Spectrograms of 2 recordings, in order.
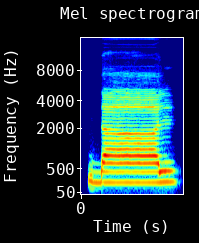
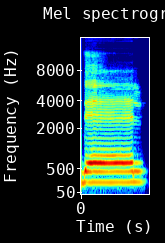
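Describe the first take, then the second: First: The vowel is a plain, normal a sound. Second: The vowel is bent toward an e sound. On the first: The speaker calls it right. "Say dal, normal" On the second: The speaker calls it wrong. "Don't say like del, del, eh. That's called taqleel, a little bit of bending of the sound"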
